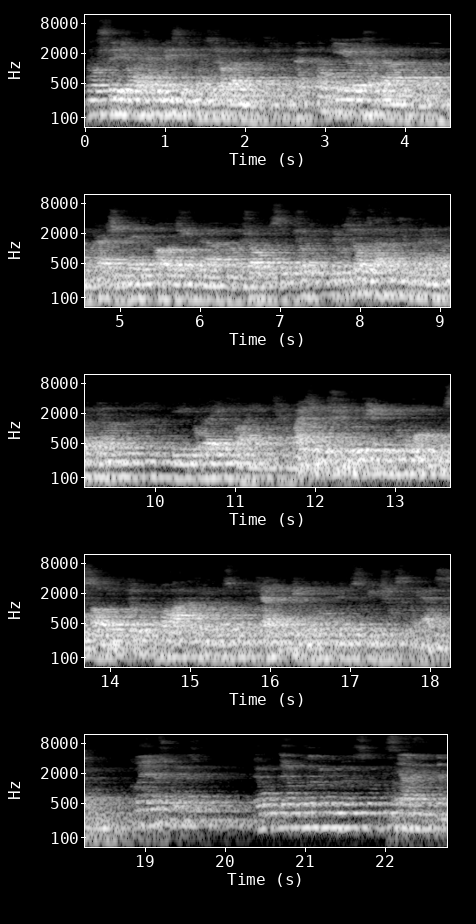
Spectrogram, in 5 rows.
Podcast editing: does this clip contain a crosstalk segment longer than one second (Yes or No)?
No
